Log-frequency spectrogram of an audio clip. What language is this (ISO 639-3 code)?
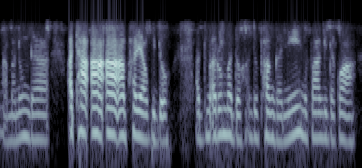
mni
